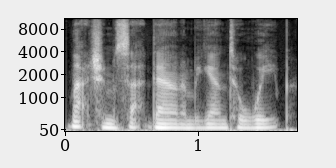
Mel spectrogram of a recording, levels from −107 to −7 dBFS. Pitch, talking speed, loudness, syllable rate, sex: 110 Hz, 240 wpm, -16 LUFS, 5.5 syllables/s, male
